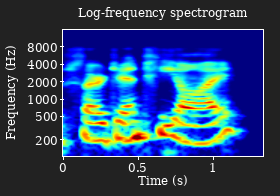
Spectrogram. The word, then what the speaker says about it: sargentii: So we've got Viburnum sargentii, and they add the 2 double I's, and they're both pronounced. So sargentii, named after Charles Sargent.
